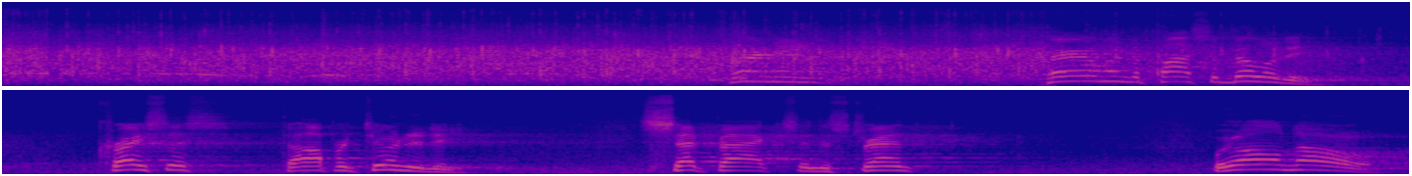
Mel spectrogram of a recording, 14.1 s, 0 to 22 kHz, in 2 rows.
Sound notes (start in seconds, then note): 0.0 applause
